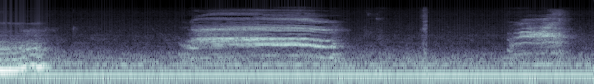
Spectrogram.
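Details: A Siberian cat with zoomies after a shower gives a drawn-out, harsh yowling growl, then a second shorter one, over a steady hum.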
